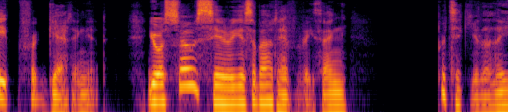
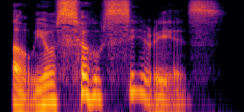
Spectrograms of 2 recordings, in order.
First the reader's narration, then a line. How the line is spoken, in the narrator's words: she laughed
